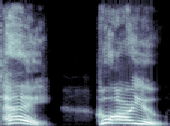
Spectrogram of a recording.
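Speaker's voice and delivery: very high, shrill, sudden, loud, swooping call. Retelling an older professor walking into the room unannounced, retelling a loud call. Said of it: "with a loud voice".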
